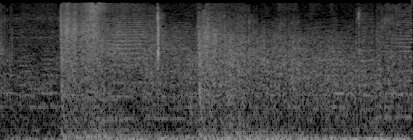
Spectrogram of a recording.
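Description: Bombs thrown by a giant boss exploding in the video game War of the Monsters, heavy low rumbling blasts rolling over one another with a few sharper bursts, loud and continuous over game noise.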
